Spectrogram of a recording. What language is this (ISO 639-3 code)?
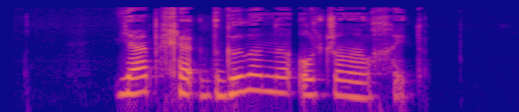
abk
